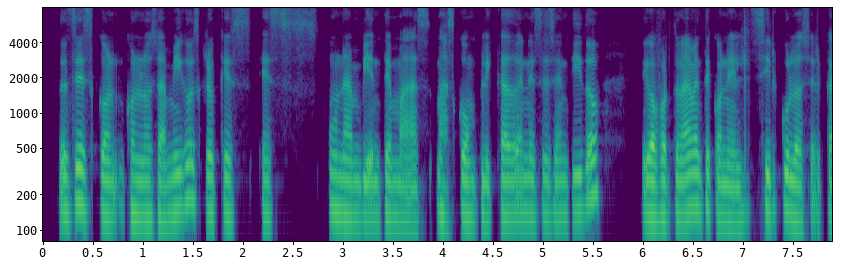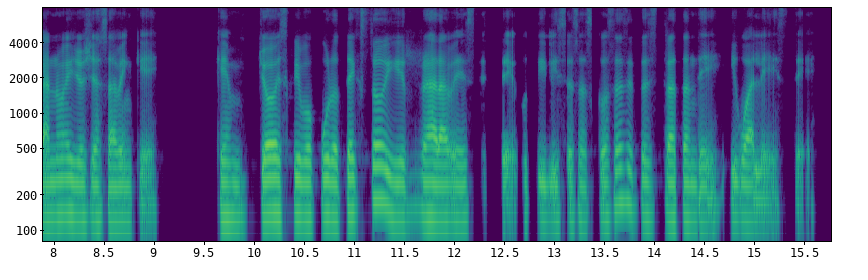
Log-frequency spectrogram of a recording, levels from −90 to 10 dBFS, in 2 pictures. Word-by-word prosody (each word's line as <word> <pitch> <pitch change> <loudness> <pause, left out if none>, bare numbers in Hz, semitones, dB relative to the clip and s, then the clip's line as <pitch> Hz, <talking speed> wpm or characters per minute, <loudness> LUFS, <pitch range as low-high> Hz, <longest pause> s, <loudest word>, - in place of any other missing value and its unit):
entonces 155 +2 +2
con 135 +2 0
con 140 -2 -1
los 130 -1 -2
amigos 150 +7 +1
creo 140 -1 0
que - - -6
es 135 0 -7
es 130 -1 -9
un 145 -3 0
ambiente 130 0 +1
más 125 -3 -2
más 125 -5 -3
complicado 130 0 +1
en 135 - -1
ese 130 0 -3
sentido, 145 +9 0 0.4
digo 130 - +7
afortunadamente 135 +3 +2
con 125 -1 0
el 115 +1 -1
círculo 145 -3 +1
cercano, 130 +3 0
ellos 125 -3 +1
ya 120 - +1
saben 120 -1 0
que - - -7 0.6
que 125 -1 -1 0.2
yo 135 +1 +8
escribo 130 -1 +1
puro 130 -1 +3
texto 175 +6 +2
y 125 -5 +2
rara 125 -2 +4
vez, 120 +1 -2
este, - - -6
utilizo - - -5
esas 115 -1 -6
cosas, 160 +8 -2
entonces 135 -5 -4
tratan 125 -1 +1
de 115 0 -4
igual, 65 - +1
este, - - -10
130 Hz, 165 wpm, -24 LUFS, 125-140 Hz, 0.6 s, yo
